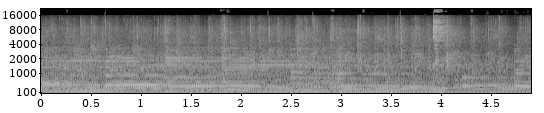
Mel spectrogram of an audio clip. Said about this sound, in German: Hey, lass uns denen ihre Hände gut machen, einen fetten Applaus geben. Das ist großartig.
